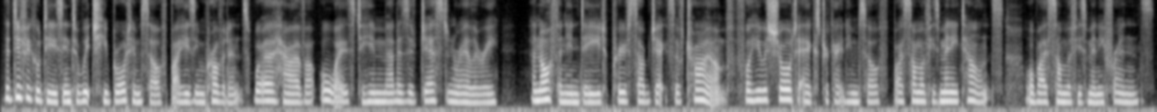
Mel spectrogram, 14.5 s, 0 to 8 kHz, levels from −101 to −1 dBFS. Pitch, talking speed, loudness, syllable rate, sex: 195 Hz, 195 wpm, -18 LUFS, 5.5 syllables/s, female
